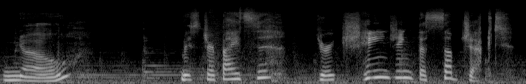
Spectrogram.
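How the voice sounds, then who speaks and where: A woman's voice: a little high, sing-song, drawn-out words, darkish tone, soft background music, exaggerated voice. A woman playing an earnest, righteous young woman in a video game, speaking with sincere and determined conviction. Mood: firm, earnest. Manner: impassioned, sincere, hesitant but determined.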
